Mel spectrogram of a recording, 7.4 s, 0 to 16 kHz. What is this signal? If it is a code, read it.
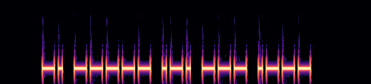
Morse code, heard as a keyed tone, about 15 wpm, 700 Hz. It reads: N0ROJ
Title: USA Call Signs - 5 Characters - Repeated 3x - 15wpm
